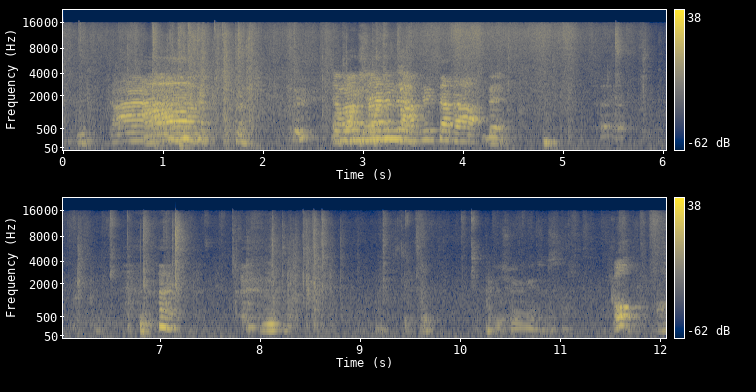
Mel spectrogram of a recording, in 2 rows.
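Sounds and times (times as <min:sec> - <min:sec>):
plastic bags rustling: 0:00.0 - 0:09.8
person exclaiming: 0:00.5 - 0:03.4
person laughing: 0:06.7 - 0:08.3.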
